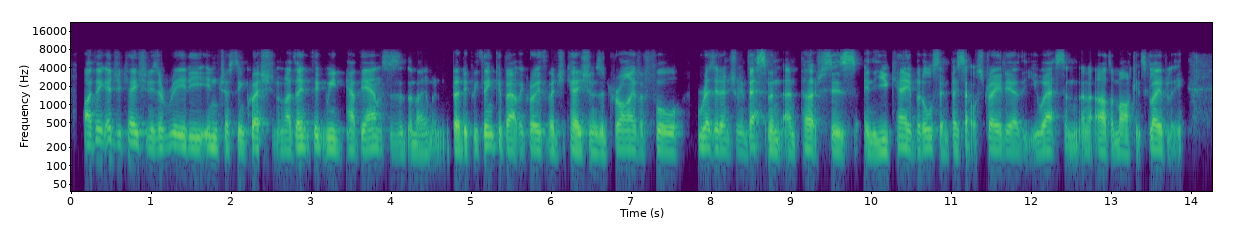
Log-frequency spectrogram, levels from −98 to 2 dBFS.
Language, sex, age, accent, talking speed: English, male, 40-59, British, 210 wpm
